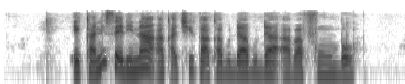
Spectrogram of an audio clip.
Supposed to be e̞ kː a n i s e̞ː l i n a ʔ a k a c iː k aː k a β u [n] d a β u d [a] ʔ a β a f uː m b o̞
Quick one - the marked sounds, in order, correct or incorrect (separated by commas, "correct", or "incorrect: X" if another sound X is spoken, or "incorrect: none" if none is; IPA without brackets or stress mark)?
incorrect: none, correct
